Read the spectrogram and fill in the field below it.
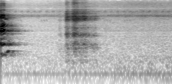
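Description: A middle-aged woman speaks in a tearful voice.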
